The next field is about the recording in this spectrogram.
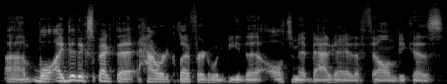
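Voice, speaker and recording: A man hosting a podcast, talking casually through a film's plot with a halting, stammering delivery. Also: on the low side, steady tone. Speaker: podcast host. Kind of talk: casual film discussion and plot recap.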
